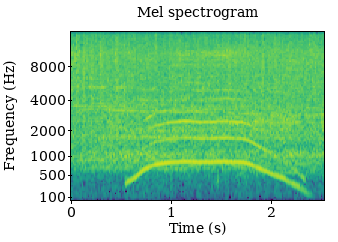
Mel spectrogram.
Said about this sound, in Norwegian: Ironisk jubel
